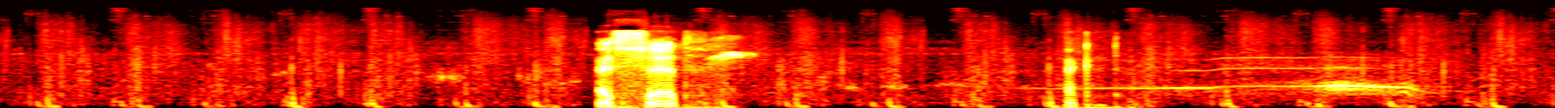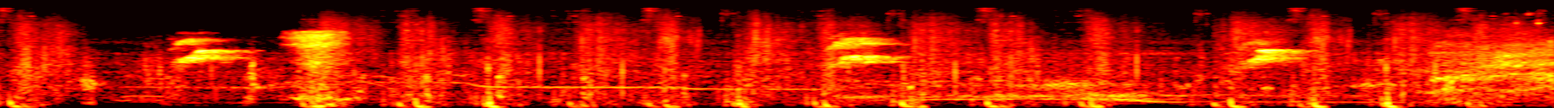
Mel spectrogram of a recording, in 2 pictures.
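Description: Footsteps crunch steadily through dry grass.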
